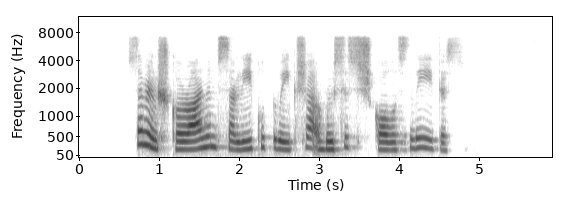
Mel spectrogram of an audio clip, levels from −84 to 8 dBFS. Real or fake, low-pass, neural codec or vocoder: fake; 7.2 kHz; codec, 16 kHz, 0.5 kbps, X-Codec, HuBERT features, trained on balanced general audio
